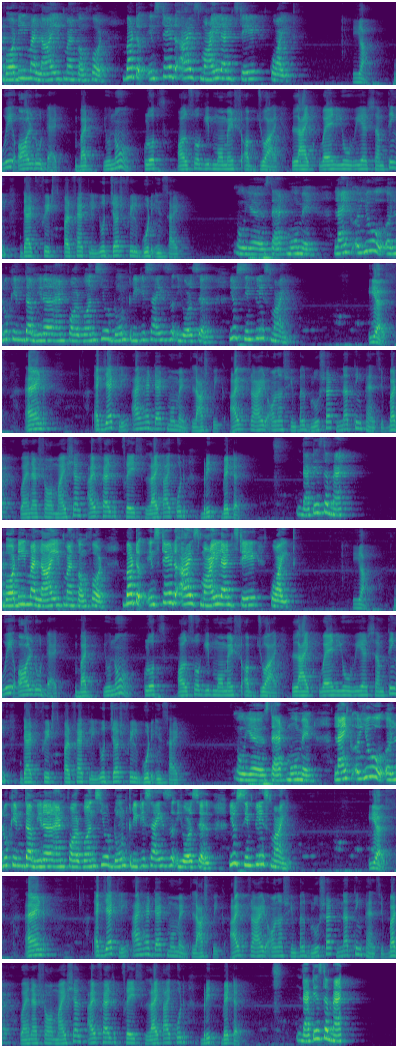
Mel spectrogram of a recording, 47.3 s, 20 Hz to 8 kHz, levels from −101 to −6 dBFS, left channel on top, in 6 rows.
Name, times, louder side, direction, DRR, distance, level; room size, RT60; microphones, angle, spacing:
voice 1, 0.0-2.1 2.4-5.8 20.4-29.4 44.8-45.0 45.3-46.2, right 7 dB, 60° right, 0.3 m, -33 dB
voice 2, 7.0-7.3 7.8-9.0 9.3-9.6 9.9-10.4 10.7-11.0 11.4-13.4 13.7-15.8 16.1-19.3 31.0-31.4 32.0-32.4 33.4-39.4 39.8-44.2, right 1 dB, 5° right, 0.5 m, -41 dB
15.5 x 11.5 x 2.4 m
head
